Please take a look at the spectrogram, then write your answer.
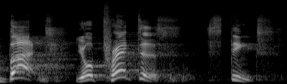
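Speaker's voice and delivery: "But" and "practice" punched high and loud, very slow; Paul's blunt rebuke. Acted. Paul rebukes the church for its practice, bluntly and emphatically. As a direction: hit "But your practice stinks" loud, word by word. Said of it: "Paul is able to say".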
